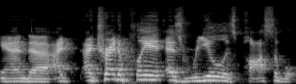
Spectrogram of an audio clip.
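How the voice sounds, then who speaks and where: Lively in intonation, a man uses a raised, projected voice with a bright, sharp tone. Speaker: voice actor. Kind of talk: casual interview. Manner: loud.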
